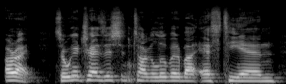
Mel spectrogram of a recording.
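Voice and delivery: usual speaking voice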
